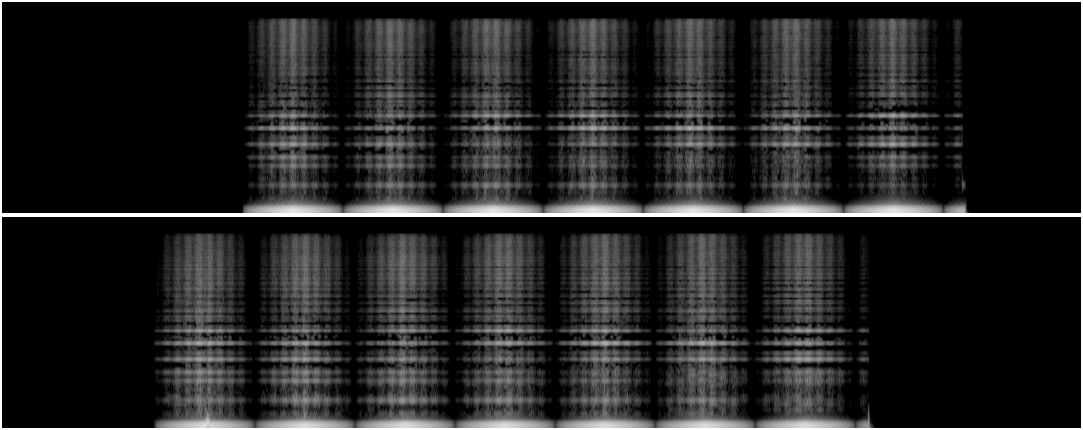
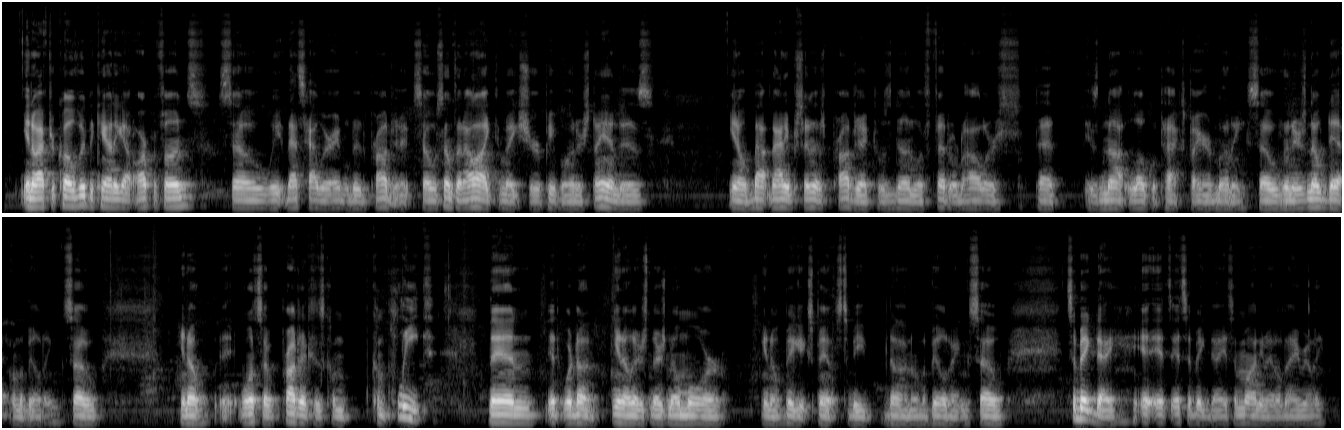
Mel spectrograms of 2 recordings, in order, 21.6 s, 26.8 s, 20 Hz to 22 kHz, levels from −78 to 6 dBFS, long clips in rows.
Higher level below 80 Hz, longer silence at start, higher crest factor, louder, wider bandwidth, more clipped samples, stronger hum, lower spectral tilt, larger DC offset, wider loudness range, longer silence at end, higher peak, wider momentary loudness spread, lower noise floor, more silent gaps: first, -18 dBFS vs -76 dBFS; first, 2.45 s vs 0.2 s; about the same, 16 dB vs 20 dB; first, -18 LUFS vs -22 LUFS; first, 16.5 kHz vs 14 kHz; neither; neither; second, -2.5 dB/octave vs -6 dB/octave; neither; about the same, 6 LU vs 7 LU; first, 2.15 s vs 0.2 s; about the same, 0 dBFS vs 0 dBFS; first, 18 LU vs 15 LU; first, under -90 dBFS vs -62 dBFS; first, 9.67-12.29 s vs none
